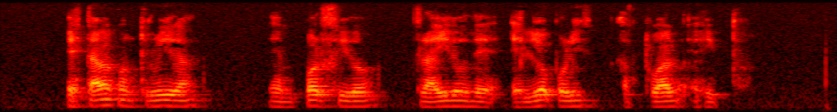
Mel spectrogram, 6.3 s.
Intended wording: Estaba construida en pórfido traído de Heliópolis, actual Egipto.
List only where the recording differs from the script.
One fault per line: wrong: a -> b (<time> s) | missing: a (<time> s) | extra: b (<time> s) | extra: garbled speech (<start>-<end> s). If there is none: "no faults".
no faults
